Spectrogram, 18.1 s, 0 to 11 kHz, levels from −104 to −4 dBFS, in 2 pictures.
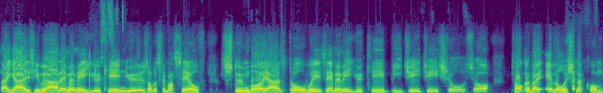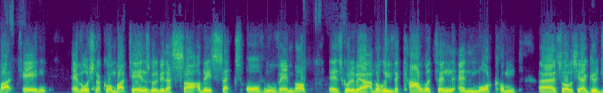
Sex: male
